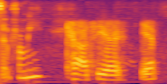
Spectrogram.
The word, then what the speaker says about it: Cartier: Can you pronounce it for me? Cartier, yep, correct. Cartier, thank you, Publishing.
